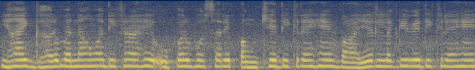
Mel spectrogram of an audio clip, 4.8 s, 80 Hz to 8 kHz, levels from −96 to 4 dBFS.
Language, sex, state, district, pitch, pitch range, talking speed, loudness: Hindi, female, Bihar, Saharsa, 255 Hz, 245-255 Hz, 265 wpm, -14 LUFS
